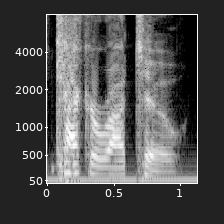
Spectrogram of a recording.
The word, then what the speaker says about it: Kakarot: It's Vegeta and Kakaroto, and typically the guy's name is Kakarot, but the way the Japanese pronounce it, like, you know, Kakaroto, just like the hard, like, echoing syllable of the T, he just kind of went off that.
